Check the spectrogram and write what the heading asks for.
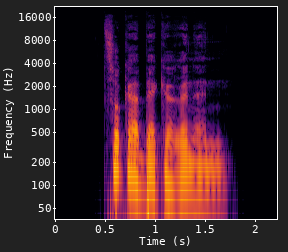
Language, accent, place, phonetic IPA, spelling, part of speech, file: German, Germany, Berlin, [ˈt͡sʊkɐˌbɛkəʁɪnən], Zuckerbäckerinnen, noun, De-Zuckerbäckerinnen.ogg
- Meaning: plural of Zuckerbäckerin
